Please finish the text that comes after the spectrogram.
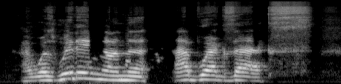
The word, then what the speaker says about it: Abraxas: I was waiting on the Abraxax. I don't know if I pronounce it right. It was close. Abraxas.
